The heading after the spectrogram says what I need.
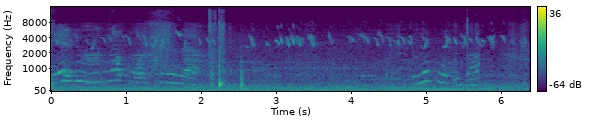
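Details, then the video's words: Baby chicks chirping with quick, high peeps repeated throughout; a human voice speaks briefly at the start and again near the end, with two sharp clicks in between. "baby Chicks chirping"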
